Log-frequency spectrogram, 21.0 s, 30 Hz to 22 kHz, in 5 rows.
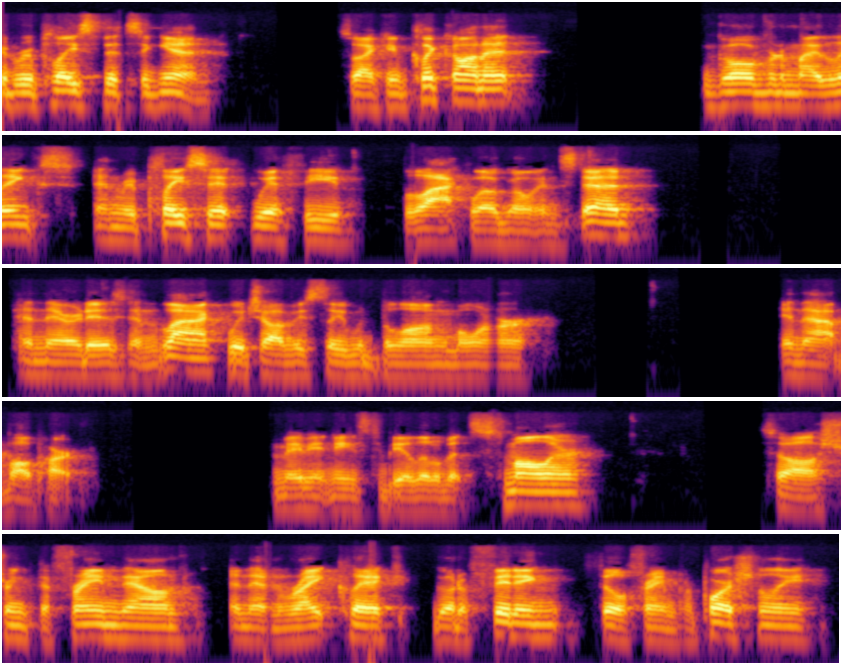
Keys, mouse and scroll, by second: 4.1 click, 11.8 click, 17.2 shift+click, 17.9 shift+right click, 20.2 click.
